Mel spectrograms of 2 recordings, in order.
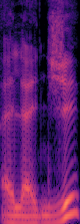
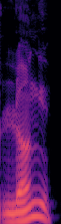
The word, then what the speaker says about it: long: Je le prononce, vous le savez, à l'anglaise, et je sais pas dans les commentaires chaque fois, il y en a un qui me dit: «Beh, lang». Non, long, d'accord, je sais pas, bon, bref.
